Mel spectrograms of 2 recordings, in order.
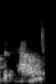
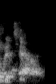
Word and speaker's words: Vitale: Hypnotic Writing by Joel, I think it's pronounced Vitale, V-I-T-A. Joe Vitale, yes.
